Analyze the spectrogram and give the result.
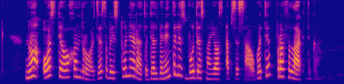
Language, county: Lithuanian, Kaunas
